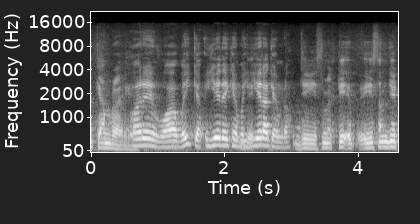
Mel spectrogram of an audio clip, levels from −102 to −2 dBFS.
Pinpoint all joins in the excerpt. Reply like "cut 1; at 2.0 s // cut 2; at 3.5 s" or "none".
cut 1; at 3.6 s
